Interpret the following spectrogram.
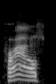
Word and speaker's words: Proust: He's like, that idiot thinks that Proust rhymes with Faust.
